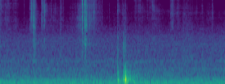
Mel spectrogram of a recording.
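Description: Scissors snipping through a rhinestone transfer sheet: a few short, sharp snips, then a single dull thump about halfway through.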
